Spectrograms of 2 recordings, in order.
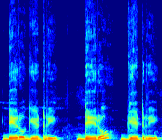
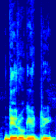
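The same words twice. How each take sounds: First: derogatory very slow, split in the middle; slow teaching pronunciation of derogatory; broken into parts. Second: Said in the usual way. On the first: Shown as a demonstration. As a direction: sound out derogatory in pieces. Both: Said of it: "तो meaning बनी".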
